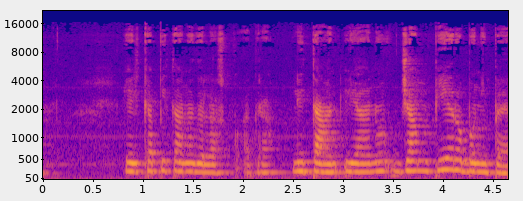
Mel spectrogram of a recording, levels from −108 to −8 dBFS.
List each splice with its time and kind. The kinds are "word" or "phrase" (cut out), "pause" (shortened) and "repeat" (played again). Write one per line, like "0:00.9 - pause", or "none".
none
